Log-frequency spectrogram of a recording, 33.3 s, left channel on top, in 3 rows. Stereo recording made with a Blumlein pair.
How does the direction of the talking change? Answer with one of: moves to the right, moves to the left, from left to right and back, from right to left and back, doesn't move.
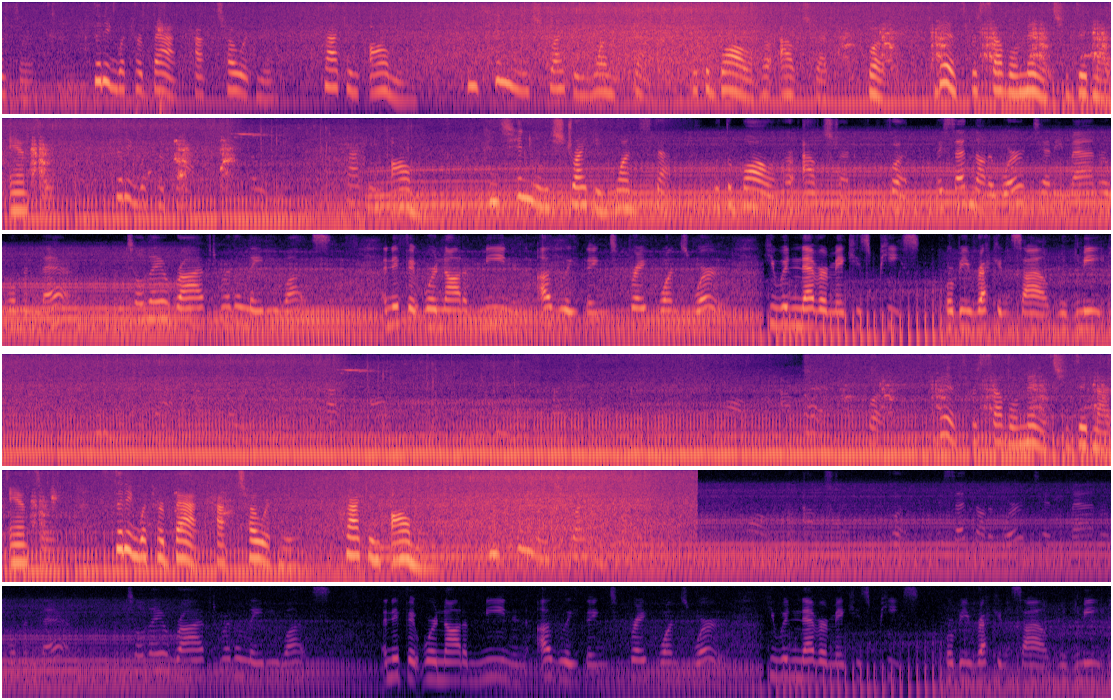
from left to right and back.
